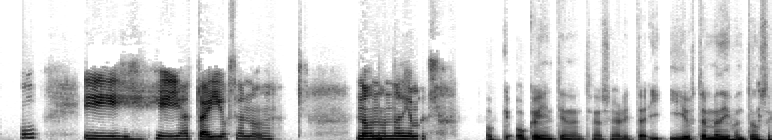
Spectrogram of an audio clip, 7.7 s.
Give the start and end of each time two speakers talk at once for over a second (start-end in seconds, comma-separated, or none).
none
